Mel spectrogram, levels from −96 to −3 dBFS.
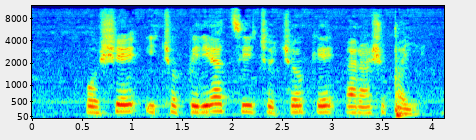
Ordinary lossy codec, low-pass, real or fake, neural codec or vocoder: MP3, 96 kbps; 10.8 kHz; fake; vocoder, 44.1 kHz, 128 mel bands, Pupu-Vocoder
